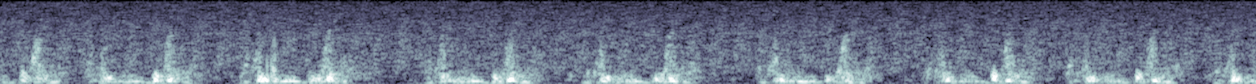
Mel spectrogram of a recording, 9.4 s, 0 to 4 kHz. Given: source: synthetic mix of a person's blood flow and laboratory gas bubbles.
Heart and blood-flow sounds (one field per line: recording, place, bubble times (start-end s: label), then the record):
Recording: Doppler ultrasound of blood flow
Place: precordium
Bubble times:
1.98-2.13 s: bubbles
From the record:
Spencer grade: 1 (occasional bubble signal discernible with the cardiac motion signal, with majority of cardiac periods free of bubbles)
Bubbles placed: only in the low amplitude regions of the cardiac cycle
